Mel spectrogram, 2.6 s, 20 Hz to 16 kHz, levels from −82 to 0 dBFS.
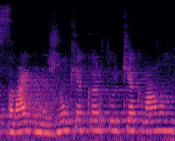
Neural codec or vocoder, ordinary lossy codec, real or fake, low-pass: none; AAC, 48 kbps; real; 14.4 kHz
